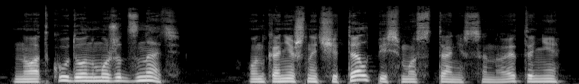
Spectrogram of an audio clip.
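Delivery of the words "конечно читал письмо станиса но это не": ordinary delivery, nothing marked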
